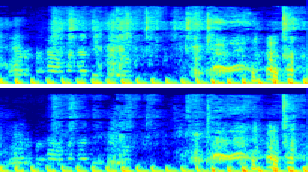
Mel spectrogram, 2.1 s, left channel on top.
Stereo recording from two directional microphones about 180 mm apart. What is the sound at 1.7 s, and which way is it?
Music, centre (ahead or behind).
